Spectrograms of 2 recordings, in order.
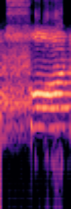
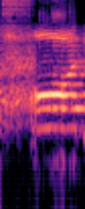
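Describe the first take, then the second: No difference in how they are said.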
